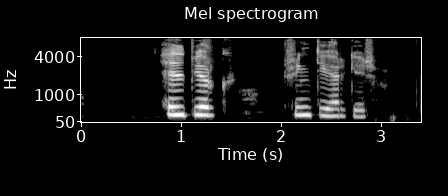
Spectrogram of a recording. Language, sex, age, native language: Icelandic, male, 18-19, Icelandic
